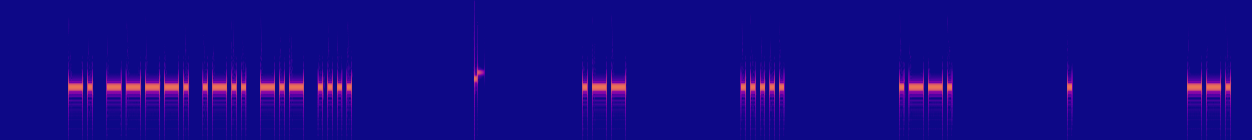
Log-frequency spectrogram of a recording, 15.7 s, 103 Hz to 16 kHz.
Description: Morse code, heard as a keyed tone, about 20 wpm, spaced as for 9 wpm, 700 Hz. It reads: N9LKH W5PEG
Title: USA Call Signs - 5 Characters - 8x Character Spacing - 20wpm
